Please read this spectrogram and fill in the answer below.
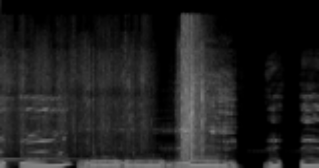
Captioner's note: cooing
